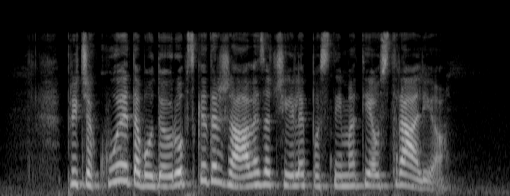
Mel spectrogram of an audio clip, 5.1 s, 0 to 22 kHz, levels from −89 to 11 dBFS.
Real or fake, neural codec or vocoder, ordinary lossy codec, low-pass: real; none; none; 10.8 kHz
